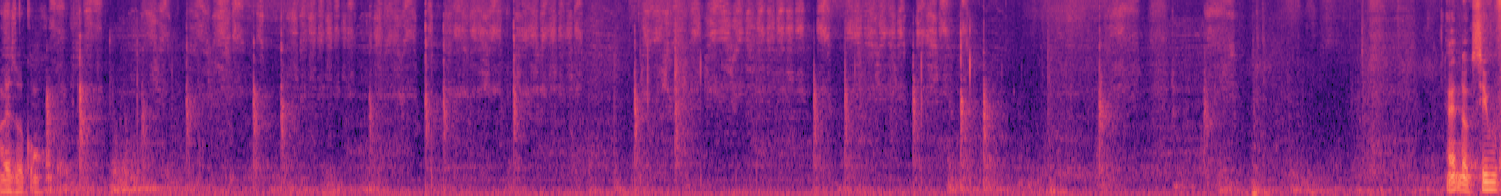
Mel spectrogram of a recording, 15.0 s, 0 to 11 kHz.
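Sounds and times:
chalk scratching on blackboard: 0.3 - 12.5.

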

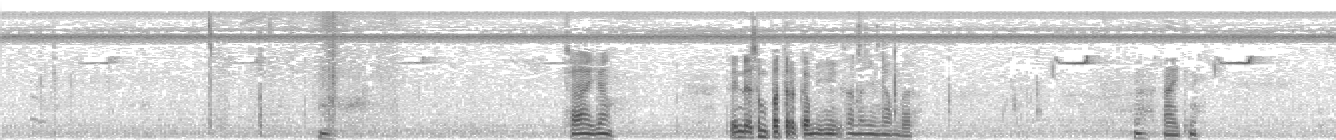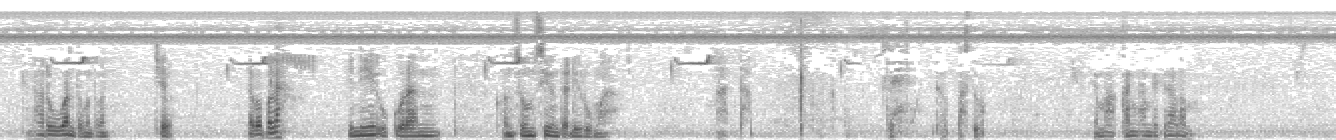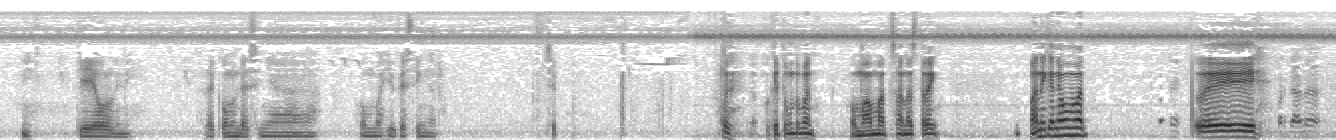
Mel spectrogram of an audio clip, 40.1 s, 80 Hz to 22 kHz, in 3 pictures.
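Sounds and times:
high-pitched insect chorus: 0.0 - 40.0
faint chirp: 0.3 - 1.3, 10.0 - 12.9, 13.5 - 16.6, 18.0 - 18.9, 19.5 - 20.9, 21.6 - 24.4
faint ticks: 8.4 - 10.6.

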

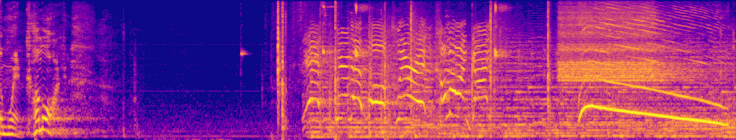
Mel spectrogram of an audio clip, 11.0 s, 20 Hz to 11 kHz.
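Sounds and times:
low steady hum: 0.0 - 8.8.

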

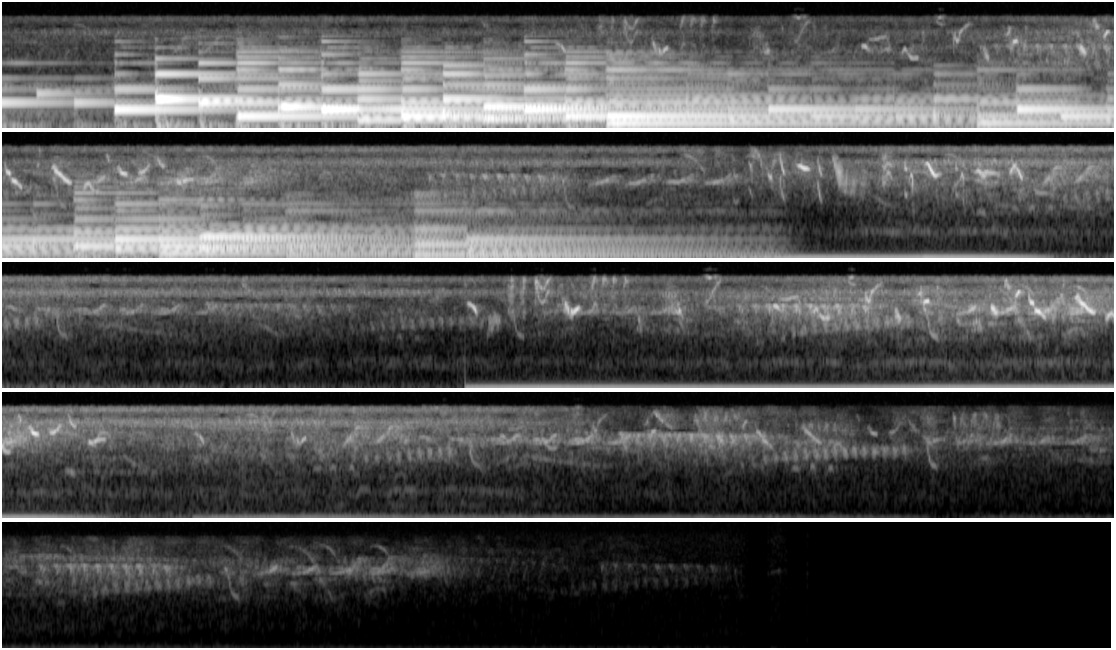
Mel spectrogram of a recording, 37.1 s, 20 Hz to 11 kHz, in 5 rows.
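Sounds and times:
birds chirping and trilling: 0.0 - 14.3.

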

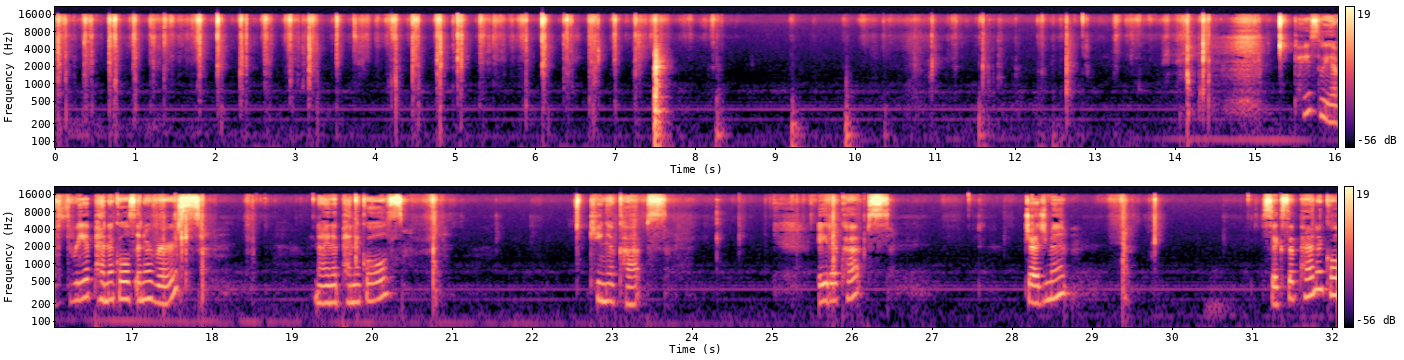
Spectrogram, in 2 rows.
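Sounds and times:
cards shuffling: 0.0 - 8.4, 10.6 - 14.6, 17.2 - 18.7, 20.5 - 21.0, 25.7 - 26.2, 29.2 - 29.9.

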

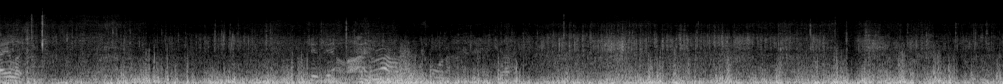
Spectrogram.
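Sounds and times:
bike rattling with clicks: 0.0 - 10.0
bike tyres rolling on dirt: 0.0 - 10.0
wind buffeting microphone: 0.0 - 10.0.

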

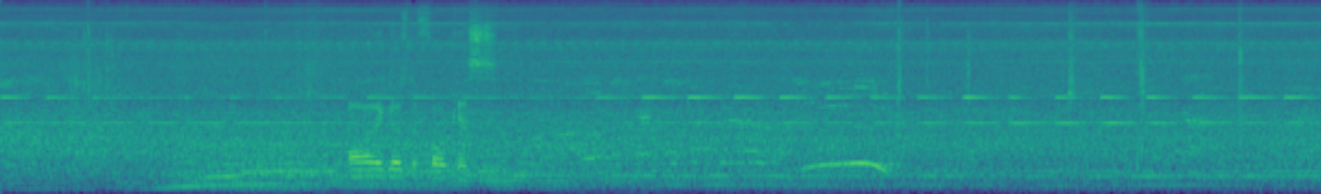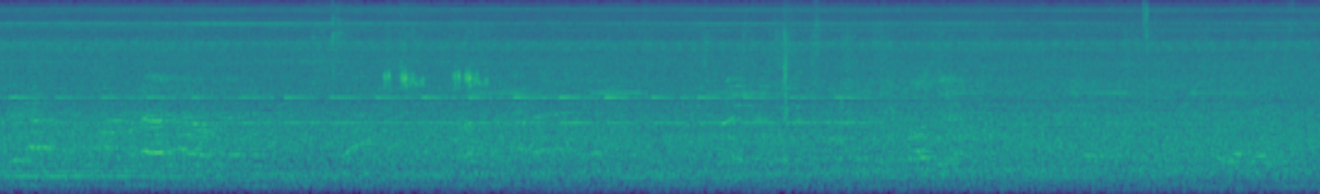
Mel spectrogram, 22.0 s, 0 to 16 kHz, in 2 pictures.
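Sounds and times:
distant diesel train hum: 0.0 - 22.0.

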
